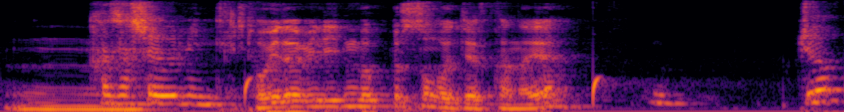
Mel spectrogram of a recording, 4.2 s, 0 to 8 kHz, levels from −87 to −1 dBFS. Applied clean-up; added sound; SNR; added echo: none; Explosion; 16 dB; reverberation time 0.3 s.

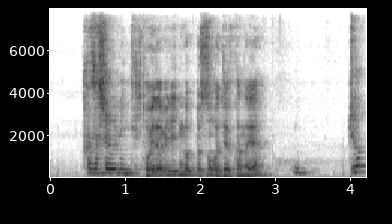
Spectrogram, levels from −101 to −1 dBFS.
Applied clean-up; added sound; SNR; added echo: neural separator model SepFormer DNS4.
